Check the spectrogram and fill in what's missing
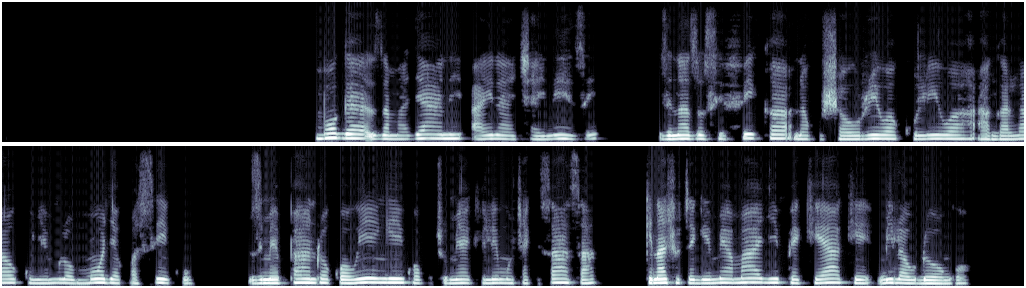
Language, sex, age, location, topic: Swahili, female, 25-35, Dar es Salaam, agriculture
